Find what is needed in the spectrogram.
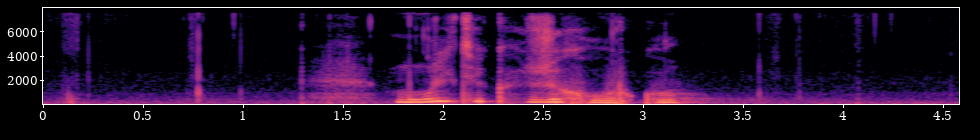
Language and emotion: Russian, neutral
